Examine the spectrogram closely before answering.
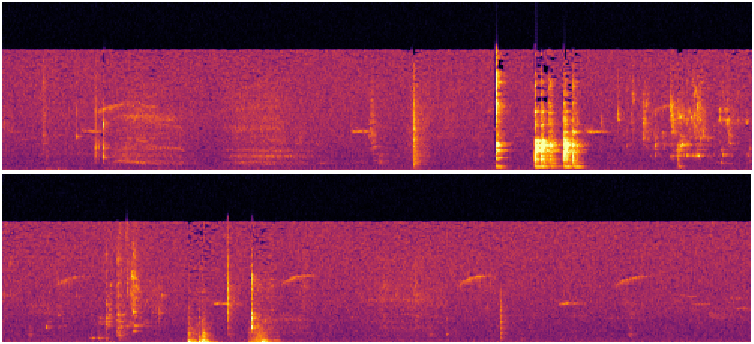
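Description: Drink poured into a glass jar, with clinks of glass about a third of the way in and two dull knocks, like a bottle set down on the table, about two-thirds of the way in.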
